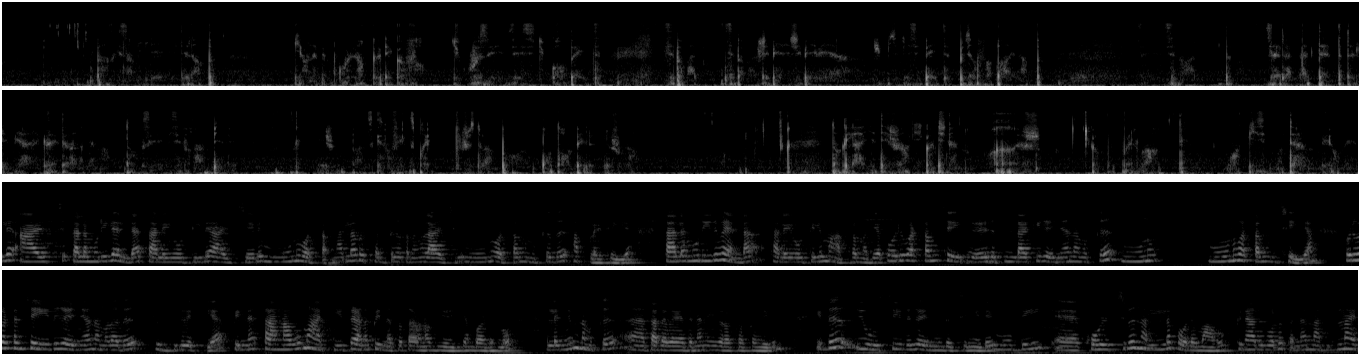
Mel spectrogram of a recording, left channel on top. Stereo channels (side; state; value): both; different; correlation 0.00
